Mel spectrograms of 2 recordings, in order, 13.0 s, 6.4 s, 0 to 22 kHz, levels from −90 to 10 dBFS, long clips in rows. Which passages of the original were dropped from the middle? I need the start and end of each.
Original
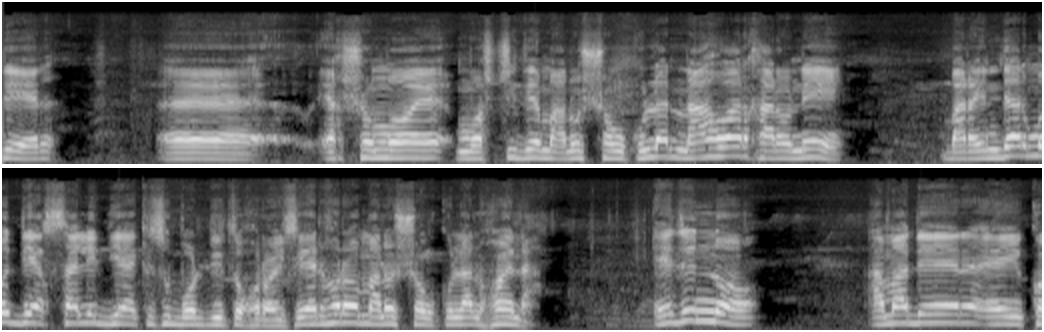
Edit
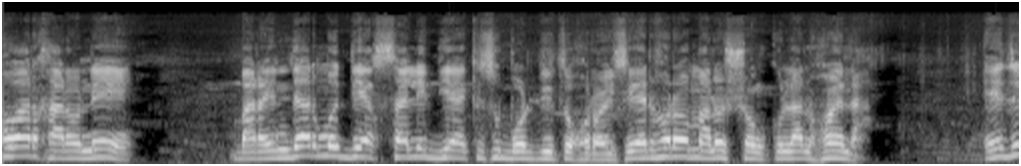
none

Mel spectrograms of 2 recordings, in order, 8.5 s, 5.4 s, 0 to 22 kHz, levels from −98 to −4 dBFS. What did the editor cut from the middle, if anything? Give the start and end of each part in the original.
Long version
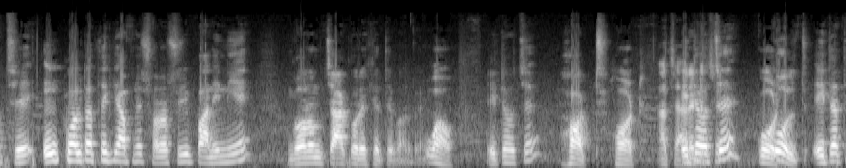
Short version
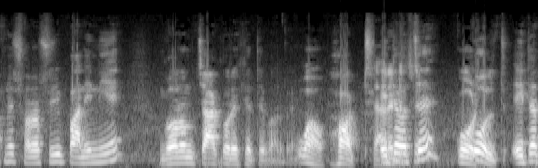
0:04.8-0:06.5

